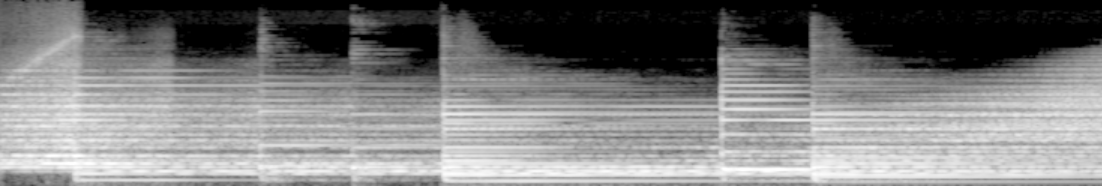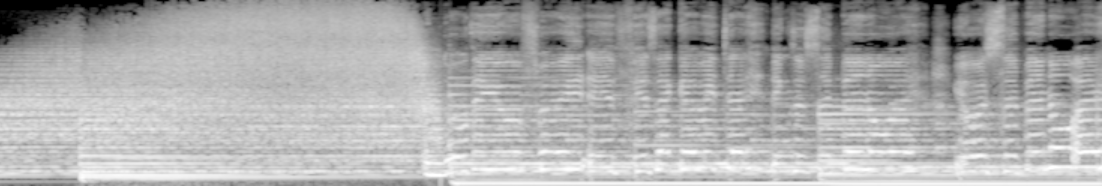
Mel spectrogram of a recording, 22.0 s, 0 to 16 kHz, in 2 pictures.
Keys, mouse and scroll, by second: 0.9 x, 2.4 m, 3.6 click, 4.0 click, 4.6 g, 5.5 KP_1, 5.7 scroll down 2, 6.0 g, 7.3 scroll up 2, 7.4 shift+middle click, 7.8 1, 8.0 click, 8.8 g, 9.8-10.5 scroll down 2, 10.5 ctrl+l, 10.8 KP_3, 11.7-12.4 shift+middle drag, 12.4 g, 14.4 alt+z, 14.6-15.8 shift+middle drag, 17.6 shift+middle click, 17.8-18.3 scroll up 4, 18.3 alt+z, 18.6-19.1 shift+middle drag, 19.1 click, 19.6 ctrl+KP_Add, 20.1 KP_3, 20.4 scroll down 2, 20.6 shift+middle click, 20.8 g, 21.8 alt+z, 21.9 middle drag.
